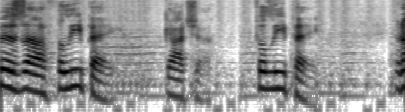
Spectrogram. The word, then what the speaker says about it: Felipe: His name is uh Felipe. Gotcha. Felipe. And I know it's pronounced Felipe and not Phillip because there's an E on the end.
